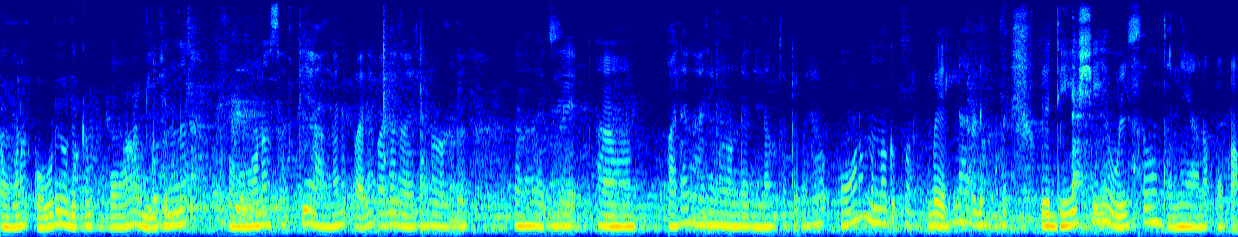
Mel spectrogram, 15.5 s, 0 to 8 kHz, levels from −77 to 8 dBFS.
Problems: none marked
